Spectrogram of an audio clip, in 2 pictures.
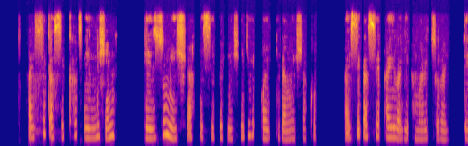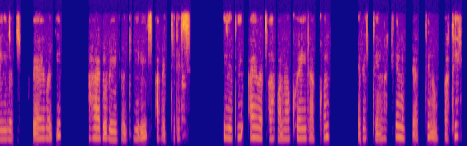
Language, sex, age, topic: Gamo, female, 25-35, government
